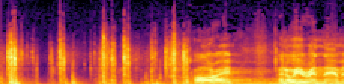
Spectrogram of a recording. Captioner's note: door handle rattling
